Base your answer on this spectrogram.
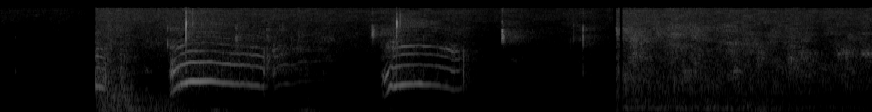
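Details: Rescued kittens indoors greeting their caretaker and being picked up: two clear, high-pitched mews about a second apart, each rising then falling, with rustling before and after.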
